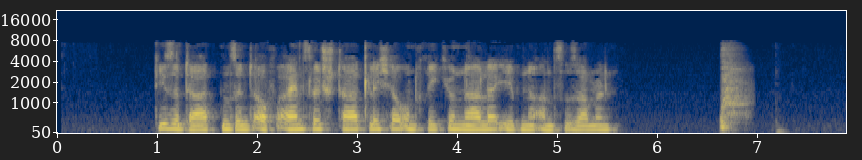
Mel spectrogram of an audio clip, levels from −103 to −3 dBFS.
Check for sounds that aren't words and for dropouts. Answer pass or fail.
fail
